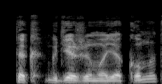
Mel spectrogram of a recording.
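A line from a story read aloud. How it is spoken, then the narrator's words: Plain. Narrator (Russian): спросил я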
